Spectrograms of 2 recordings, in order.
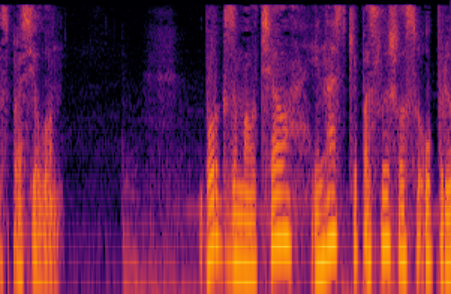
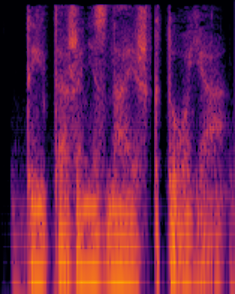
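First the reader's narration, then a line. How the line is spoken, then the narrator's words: Barely audible. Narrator (Russian): едва слышно произнес голос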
